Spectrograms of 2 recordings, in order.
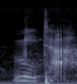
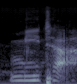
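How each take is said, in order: Both takes have the same delivery.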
